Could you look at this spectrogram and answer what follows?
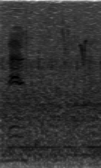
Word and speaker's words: Madrid: Spelled like Madrid, but pronounced Madrid.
